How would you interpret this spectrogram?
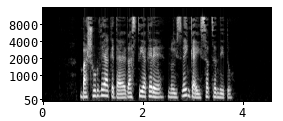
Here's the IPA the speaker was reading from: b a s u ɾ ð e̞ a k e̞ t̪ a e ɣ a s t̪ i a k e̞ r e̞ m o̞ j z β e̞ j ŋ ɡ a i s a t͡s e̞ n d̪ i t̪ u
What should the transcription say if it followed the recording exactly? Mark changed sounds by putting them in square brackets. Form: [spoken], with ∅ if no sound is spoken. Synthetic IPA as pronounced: b a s u ɾ ð e̞ a k e̞ t̪ a e ɣ a s t̪ i a k e̞ [ɾ] e̞ [n] o̞ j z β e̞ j ŋ [k] a i s a t͡s e̞ n d̪ i t̪ u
